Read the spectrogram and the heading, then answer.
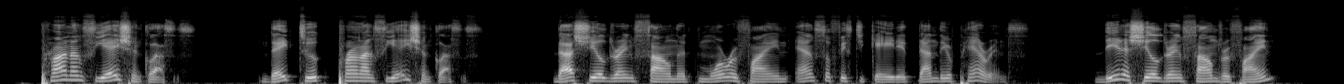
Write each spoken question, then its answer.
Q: Did the children sound refined?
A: Yes, they sounded refined.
